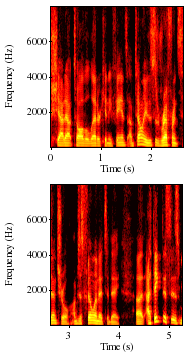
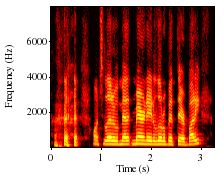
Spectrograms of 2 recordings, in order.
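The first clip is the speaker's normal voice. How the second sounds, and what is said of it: Put-on Canadian accent. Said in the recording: “that's as good Canadian accent as I could do”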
